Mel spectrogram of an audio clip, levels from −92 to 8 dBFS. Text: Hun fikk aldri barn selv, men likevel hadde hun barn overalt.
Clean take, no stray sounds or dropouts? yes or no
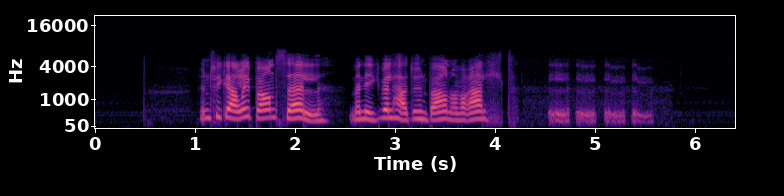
no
